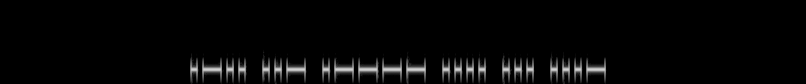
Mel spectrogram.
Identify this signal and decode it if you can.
Morse code, heard as a keyed tone, about 20 wpm, 700 Hz. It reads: LU1HSV
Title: DXCC-100 Call Signs - 6 Characters - 20wpm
